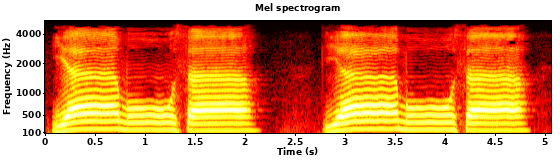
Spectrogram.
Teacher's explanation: طولت جدا المدود أخي بالنسبة لورش منضبطة بست حركات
